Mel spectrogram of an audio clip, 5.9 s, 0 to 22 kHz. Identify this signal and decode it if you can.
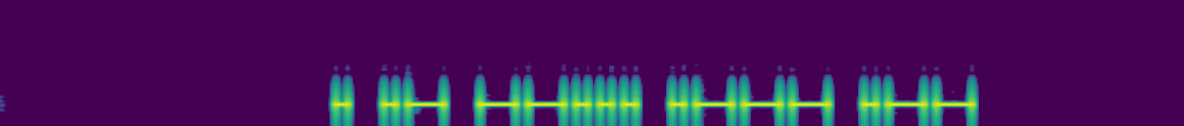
Morse code, heard as a keyed tone, about 20 wpm, 700 Hz. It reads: EA7JW
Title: Call Signs Repeated 2x - 20wpm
